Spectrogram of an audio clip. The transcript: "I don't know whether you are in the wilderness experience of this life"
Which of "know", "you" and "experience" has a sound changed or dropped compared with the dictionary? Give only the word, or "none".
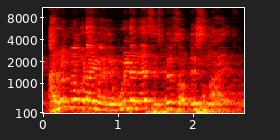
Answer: experience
